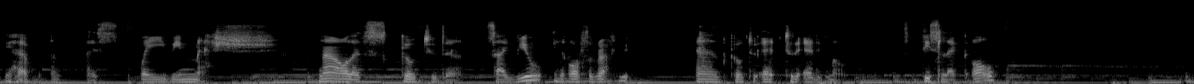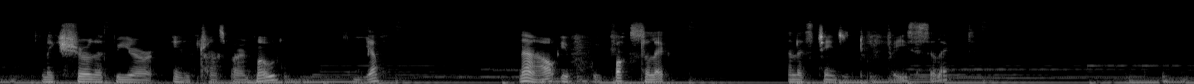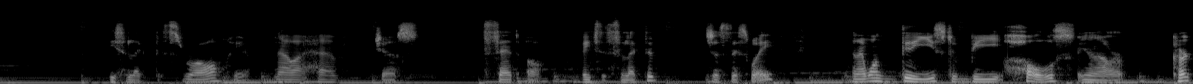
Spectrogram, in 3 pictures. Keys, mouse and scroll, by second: 0.0 middle click, 0.1-0.5 middle drag, 1.2 Tab, 3.1-5.7 typing, 7.1 Tab, 7.8 middle click, 9.3 z, 10.9 a, 18.2 b, 20.0 click, 23.5 middle click, 24.0 middle click, 24.7 ctrl+KP_Subtract, 24.7 ctrl+z, 28.0 middle click, 31.7 middle click, 34.0 middle click.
